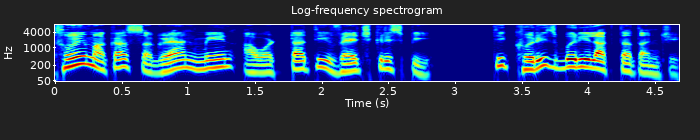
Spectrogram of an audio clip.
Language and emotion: Goan Konkani, neutral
